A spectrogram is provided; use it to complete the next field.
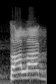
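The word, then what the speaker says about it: طلاق: তালাক বলেন না? খবরদার কেউ বলবেন না তালাক। শব্দটা তালাক নয়, শব্দটা হলো তলাক। কি বললাম? তলাক।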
